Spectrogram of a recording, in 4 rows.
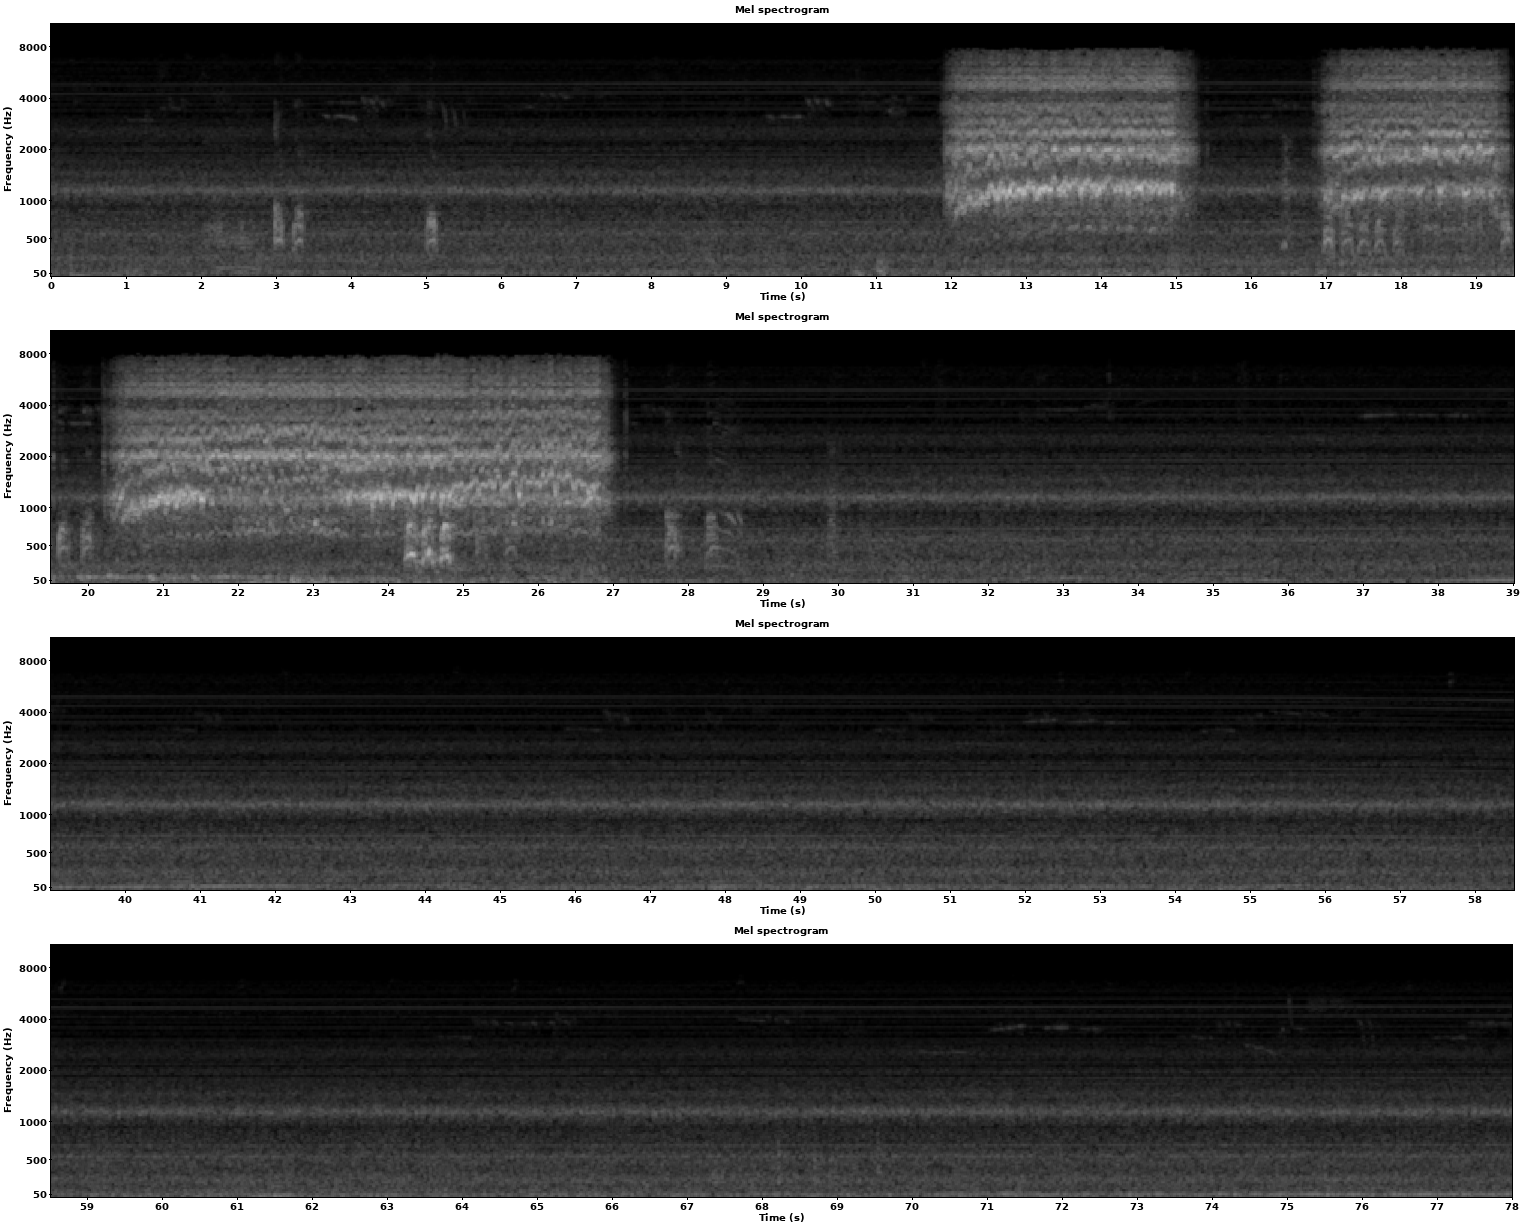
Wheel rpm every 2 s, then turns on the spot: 0, 0, 0, 0, 0, 0, 130, 100, 70, 110, 100, 160, 160, 80, 0, 0, 0, 0, 0, 0, 0, 0, 0, 0, 0, 0, 0, 0, 0, 0, 0, 0, 0, 0, 0, 0, 0, 0, 0.
none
